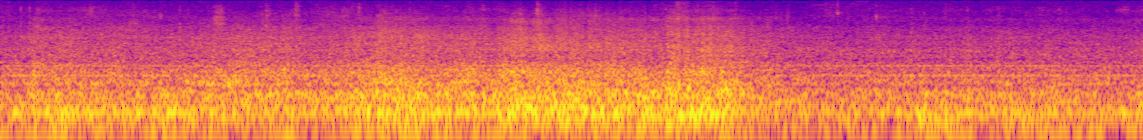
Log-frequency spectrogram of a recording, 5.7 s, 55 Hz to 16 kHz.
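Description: Running sound of a Taiwan Railway EMU700 electric commuter train heard inside the passenger car: a steady rumble of wheels on rail with a faint motor hum. It swells louder about two seconds in and eases off a little before the four-second mark.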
